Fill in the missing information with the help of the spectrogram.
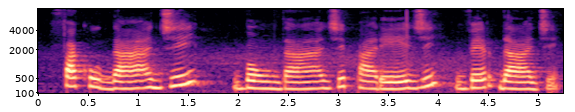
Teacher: Bom, mesma coisa acontece com o D, né? Quando eu tenho um D com E, que ele não é a sílaba mais forte da palavra, ele é átono, eu vou pronunciar como di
